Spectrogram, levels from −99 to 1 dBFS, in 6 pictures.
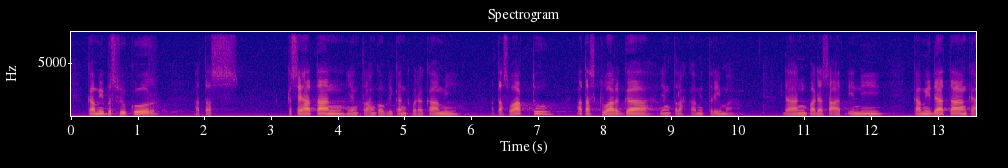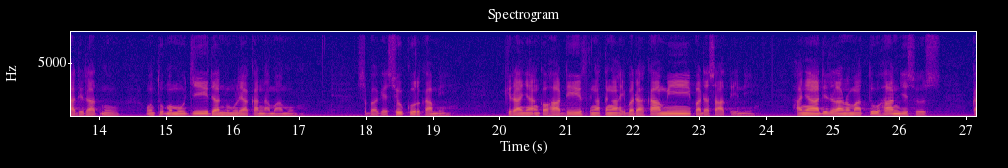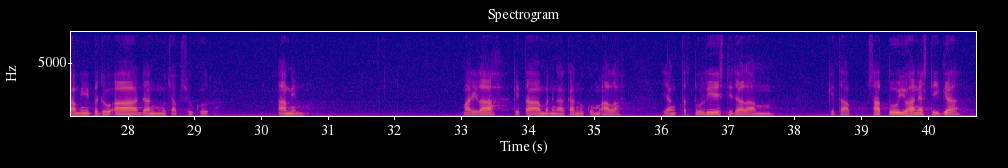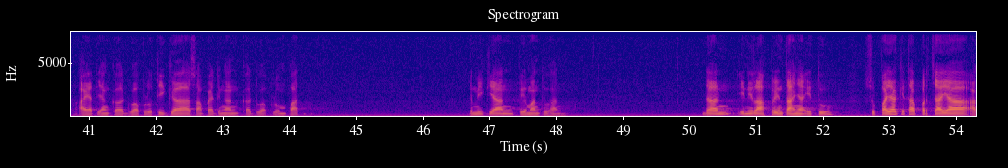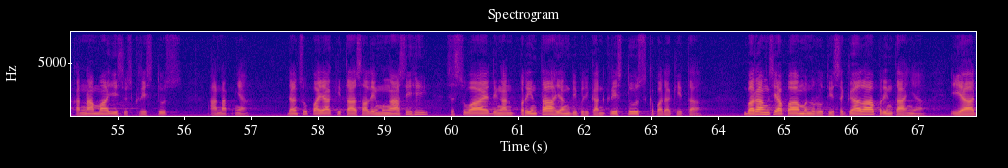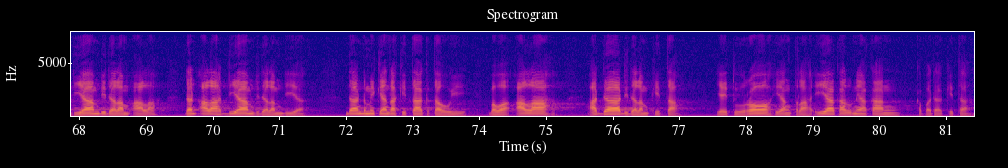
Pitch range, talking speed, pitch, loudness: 100-130 Hz, 100 wpm, 115 Hz, -38 LUFS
